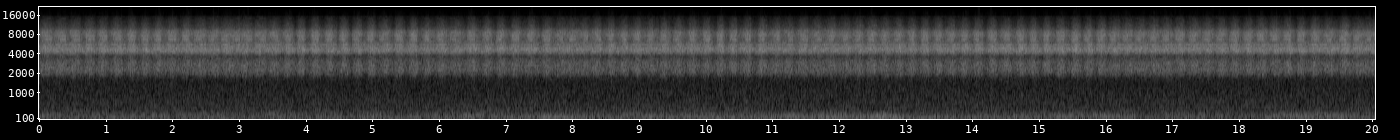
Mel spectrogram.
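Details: Korčula bayside crickets in Croatia keep up an unbroken, shrill, rapidly pulsing chorus for the whole stretch, steady in loudness, with only a faint low rumble underneath.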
